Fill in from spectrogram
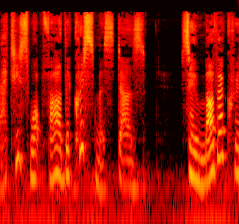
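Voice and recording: The clip is someone reading aloud in a natural voice. That is all it contains.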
